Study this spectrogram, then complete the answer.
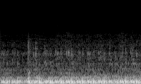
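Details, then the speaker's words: Nissan Cefiro A31 RB20DET, low compression after maybe 6-7 or more years without running properly, after about 10 minutes running and warming up: uneven lumpy low beat with occasional bangs, sounding better as it warms. "She is sounding much better, and I think it's because she's warming up as well. But like, it has been maybe 6-7 years before that engine ran properly, probably longer. I don't like the bangs though, I don't like the bangs."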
